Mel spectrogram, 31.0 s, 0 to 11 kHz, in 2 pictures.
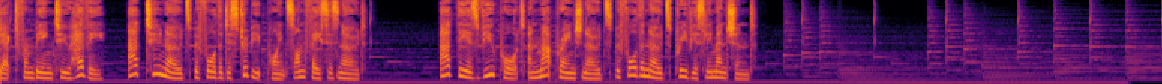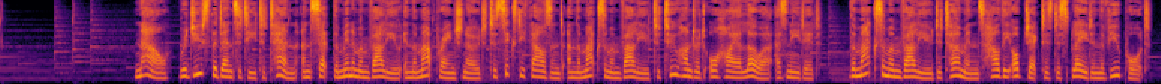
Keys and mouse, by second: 0.3 shift+a, 7.9 drag, 8.7 shift+a, 14.9-15.6 drag, 16.2 click, 17.4 KP_0, 17.6 KP_0, 19.2-20.9 middle drag, 23.4 KP_0, 25.6 KP_0.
